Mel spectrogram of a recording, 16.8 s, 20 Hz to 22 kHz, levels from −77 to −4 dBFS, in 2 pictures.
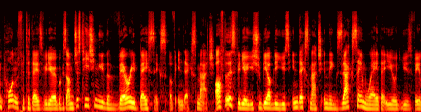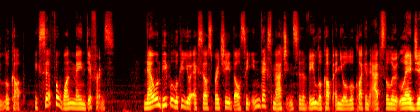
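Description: No technical faults are audible.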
